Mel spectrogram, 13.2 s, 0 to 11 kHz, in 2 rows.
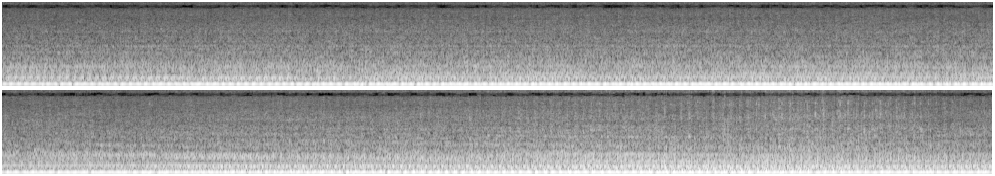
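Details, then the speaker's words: Freshly built Chrysler 400 V8 for a 1972 Roadrunner, start on an engine run stand: deep, even burble at steady idle, no knocks or misses, 100% smooth; starter still not quite right, flywheel engagement issue earlier. "Uh starter sounds like it's still not quite 100% right, but uh it sounded great. There was zero kinks and dings and bangs. I mean, 100% smooth."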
